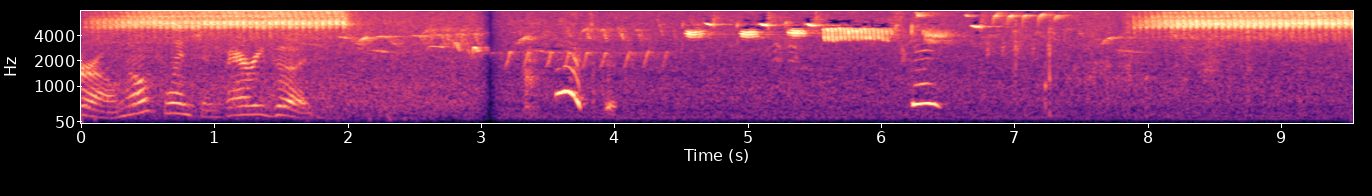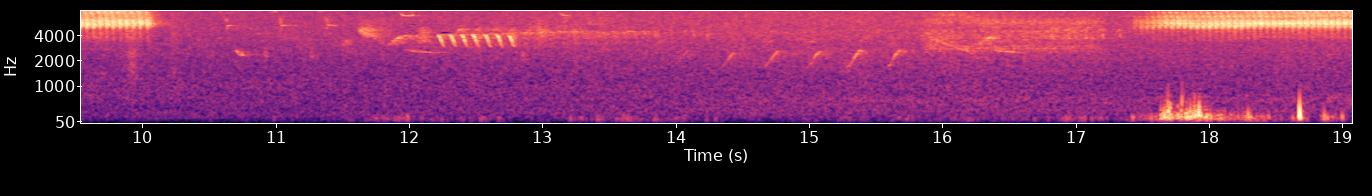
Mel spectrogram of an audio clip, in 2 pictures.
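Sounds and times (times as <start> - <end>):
bird chirps: 0.0 - 10.1.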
